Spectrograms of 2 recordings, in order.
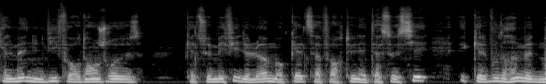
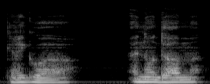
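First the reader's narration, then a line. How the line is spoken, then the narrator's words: Old man's muffled voice. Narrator (French): articula le vieux d'une voix sourde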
